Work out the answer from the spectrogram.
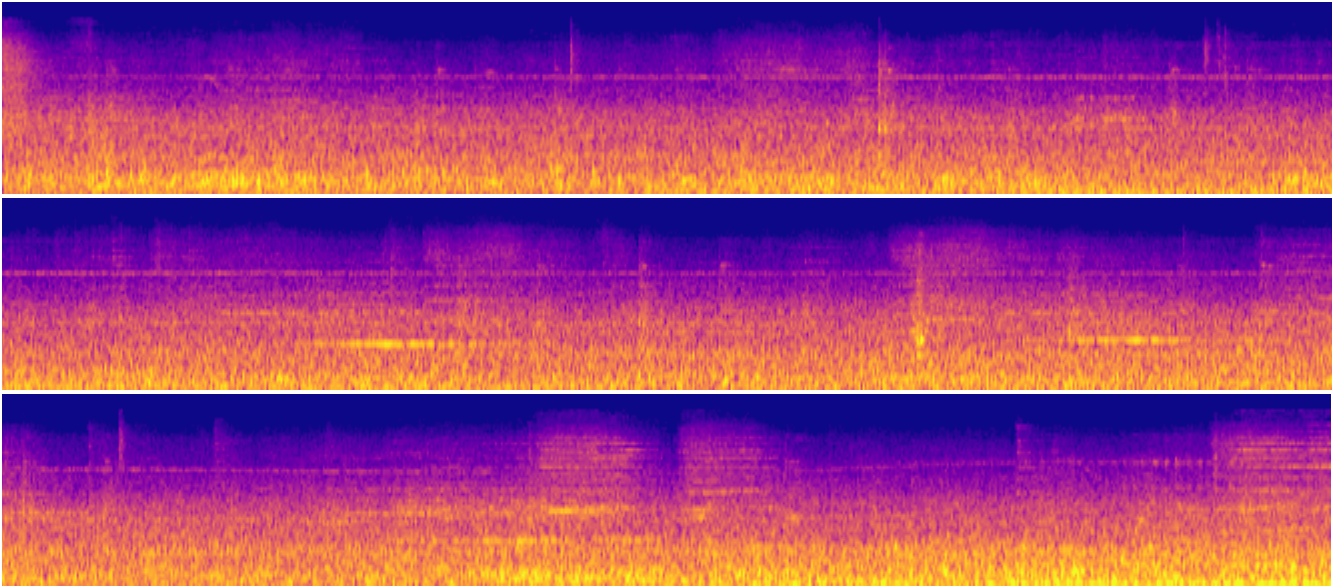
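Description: Freight train pulled by diesel locomotives, rolling slowly onto a bridge. A steady rumble carries a thin, high wheel squeal held for most of the time, and the rumble grows louder over the last few seconds.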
